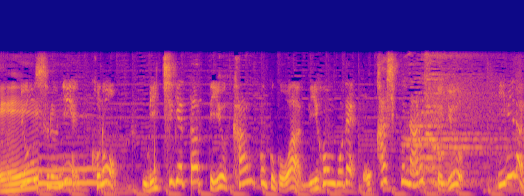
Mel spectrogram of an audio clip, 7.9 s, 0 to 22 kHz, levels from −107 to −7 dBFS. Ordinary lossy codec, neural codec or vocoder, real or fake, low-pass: none; none; real; 7.2 kHz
